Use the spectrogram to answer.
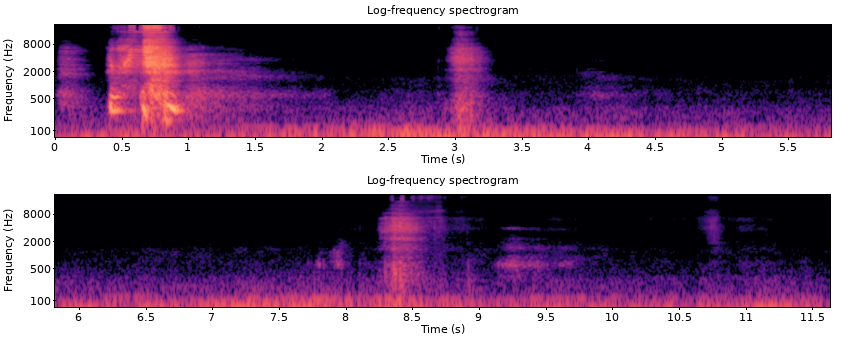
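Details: Sick person with a sore throat sneezing after toasting chili peppers, trying to stifle the sneezes: one full, forceful sneeze, then two short, partly stifled sneezes, with quiet room noise between.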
